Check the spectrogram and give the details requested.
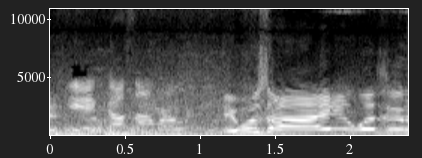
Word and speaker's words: Khao San Road: Yeah, Khao San Road.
